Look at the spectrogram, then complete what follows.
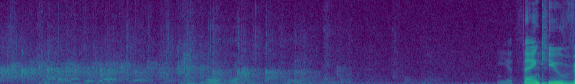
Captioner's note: applause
